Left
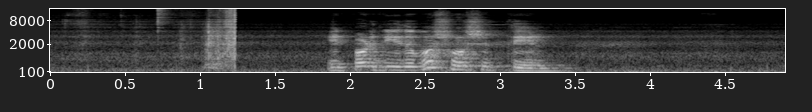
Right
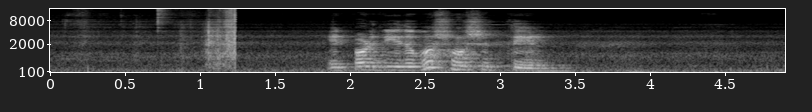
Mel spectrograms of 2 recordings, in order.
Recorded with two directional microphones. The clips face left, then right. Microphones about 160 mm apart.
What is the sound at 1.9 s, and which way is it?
Speech, 20° left (ahead or behind).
